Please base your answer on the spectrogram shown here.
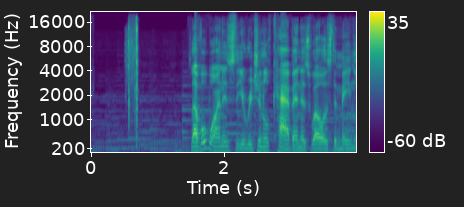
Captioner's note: camera shutter clicks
